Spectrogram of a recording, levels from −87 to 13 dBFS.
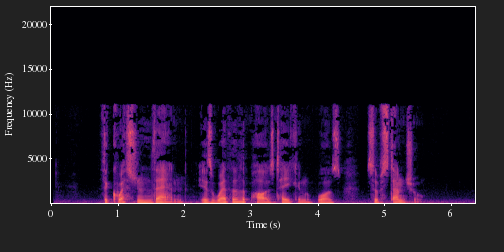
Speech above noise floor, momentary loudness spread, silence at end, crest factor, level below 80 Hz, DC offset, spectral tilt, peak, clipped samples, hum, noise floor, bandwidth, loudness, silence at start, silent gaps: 33 dB; 13 LU; 0.8 s; 20 dB; -46 dBFS; under 0.1%; -5 dB/octave; -2 dBFS; under 0.1%; none; -53 dBFS; 11.5 kHz; -21 LUFS; 0.75 s; none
